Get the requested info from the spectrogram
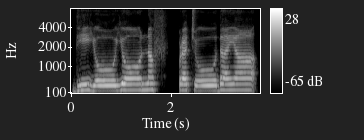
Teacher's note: when you combine those sounds, the Naha becomes Naf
